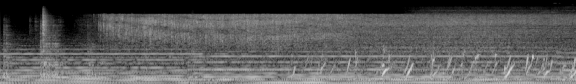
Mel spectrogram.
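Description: Water pours into a bucket being filled for moving koi fish, making a continuous rushing splash. Bubbling, chirping gurgles grow denser in the second half.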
